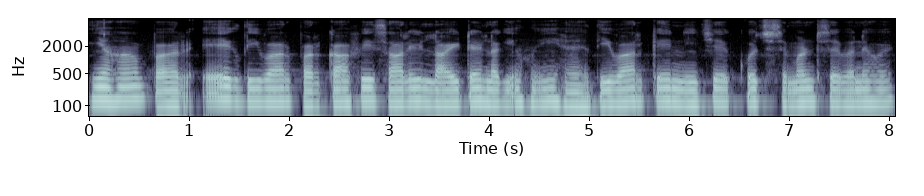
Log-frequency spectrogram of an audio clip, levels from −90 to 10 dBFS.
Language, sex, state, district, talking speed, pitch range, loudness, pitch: Hindi, male, Chhattisgarh, Korba, 140 wpm, 110-120 Hz, -18 LUFS, 115 Hz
